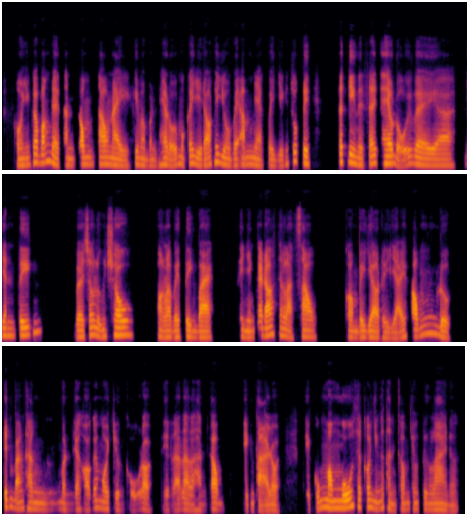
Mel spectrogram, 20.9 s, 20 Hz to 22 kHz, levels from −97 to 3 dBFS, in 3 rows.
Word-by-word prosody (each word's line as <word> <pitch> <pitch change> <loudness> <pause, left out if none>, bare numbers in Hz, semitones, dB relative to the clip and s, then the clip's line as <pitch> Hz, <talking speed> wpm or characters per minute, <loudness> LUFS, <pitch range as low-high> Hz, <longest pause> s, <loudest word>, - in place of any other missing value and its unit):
Còn 110 0 -2
những 115 - -6
cái 155 +3 +4
vấn 150 +4 +4
đề 115 - +3
thành 115 -2 -3
công 125 -1 +3
sau 125 0 +4
này 105 -5 +1
khi 125 - -3
mà 110 -1 -3
mình 100 0 -8
theo 120 0 +2
đuổi - - 0
một 120 -3 -4
cái 135 +4 -1
gì 110 -3 -1
đó 110 +3 +3
thí 155 - -2
dụ 125 -7 -2
về 110 - -1
âm 120 +2 -1
nhạc, 105 -5 -3
về 105 - -3
diễn 100 +4 -9
xuất 170 0 -2
đi, 135 -2 +4 0.4
tất 160 - +5
nhiên 145 -4 +5
thì 115 - 0
sẽ 135 +2 +4
theo 135 0 +6
đuổi 130 - 0
về, 110 -5 +2
ờ, 105 0 -1 0.2
danh 135 -1 -1
tiếng, 145 +9 +1 0.5
về 115 0 +2
số 145 +4 +1
lượng 125 -4 -1
show 140 +3 +4 0.4
hoặc 115 -3 +1
là 110 - +4
về 110 +1 -1
tiền 110 -2 -1
bạc, 105 -1 +6 0.4
thì 115 - -3
những 105 0 -4
cái 140 0 +4
đó 140 +3 +7
sẽ 140 - -2
là 125 -6 +2
sau. 110 -2 +2 0.4
Còn 110 -1 0
bây 110 +1 0
giờ 105 -2 +4
thì 95 -1 -4
giải 95 +5 -1
phóng 155 +7 +2
được 105 -6 +1 0.3
chính 145 0 +2
bản 120 -1 +1
thân 110 -3 -3 0.2
mình 100 -2 -6
ra 105 - -3
khỏi 100 -1 -1
cái 130 - -3
môi 115 -3 -2
trường 100 -3 -8
cũ - - -9
rồi - - +2 0.2
thì 95 - -9
đã - - -3
là 105 -1 +1
là 95 - -2
thành 90 -1 -8
công 110 +1 +3 0.4
hiện - - -7
tại - - +3
rồi, - - -1 0.4
thì - - -5
cũng 130 +6 -3
mong 130 0 +5
muốn 135 +5 +5
sẽ 145 - -1
có 140 - +1
những 120 -4 -5
cái 130 - -5
thành 100 -6 -6
công 105 0 -6
trong 105 -1 -9
tương 105 -2 -7
lai 105 -1 -1
nữa. 85 -1 -11
115 Hz, 270 wpm, -25 LUFS, 105-135 Hz, 0.5 s, đó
